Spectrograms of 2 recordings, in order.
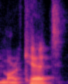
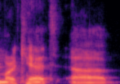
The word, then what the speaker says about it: Marquet: David Marquette. David Marquette is Marquet. It's pronounced Marquet. David Marquet.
